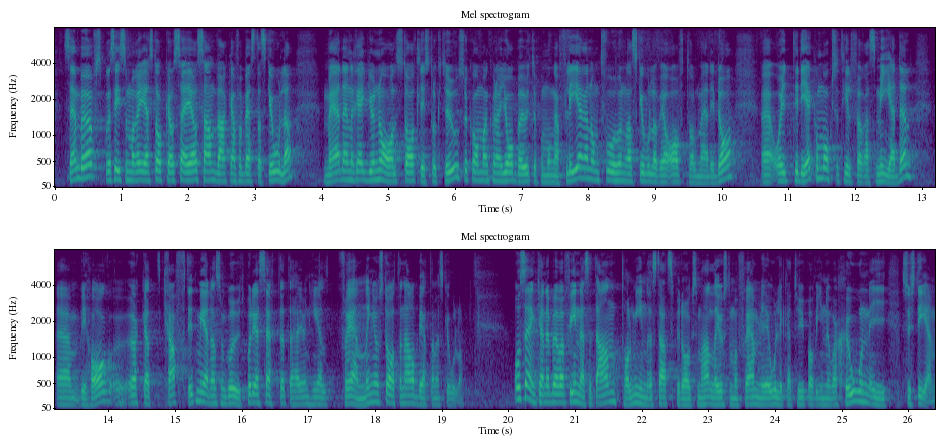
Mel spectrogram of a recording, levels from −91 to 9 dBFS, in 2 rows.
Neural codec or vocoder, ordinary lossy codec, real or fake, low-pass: none; none; real; none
